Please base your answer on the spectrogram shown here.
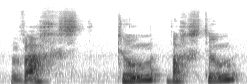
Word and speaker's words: Wachstum: I ended up with a German word for growth, which is called, and I'll pronounce it, but give me a break, please, Wachstum.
